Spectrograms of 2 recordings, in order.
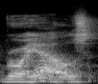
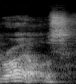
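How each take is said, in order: First: It is said differently from the word royals. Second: It is said like the ordinary word royals. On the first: The speaker calls it right. "That's right, Royales" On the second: The speaker calls it wrong. "not Royals"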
